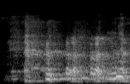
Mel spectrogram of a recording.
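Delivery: loud high laughter; real laugh. Real, not acted. After the colleague's joke, a loud high laugh.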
